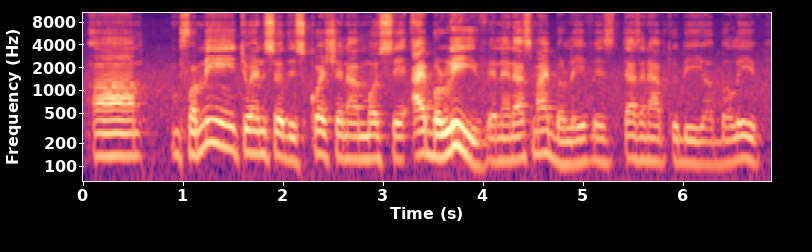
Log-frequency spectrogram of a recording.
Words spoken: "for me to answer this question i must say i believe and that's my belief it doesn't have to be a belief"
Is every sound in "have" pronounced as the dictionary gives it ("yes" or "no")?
no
